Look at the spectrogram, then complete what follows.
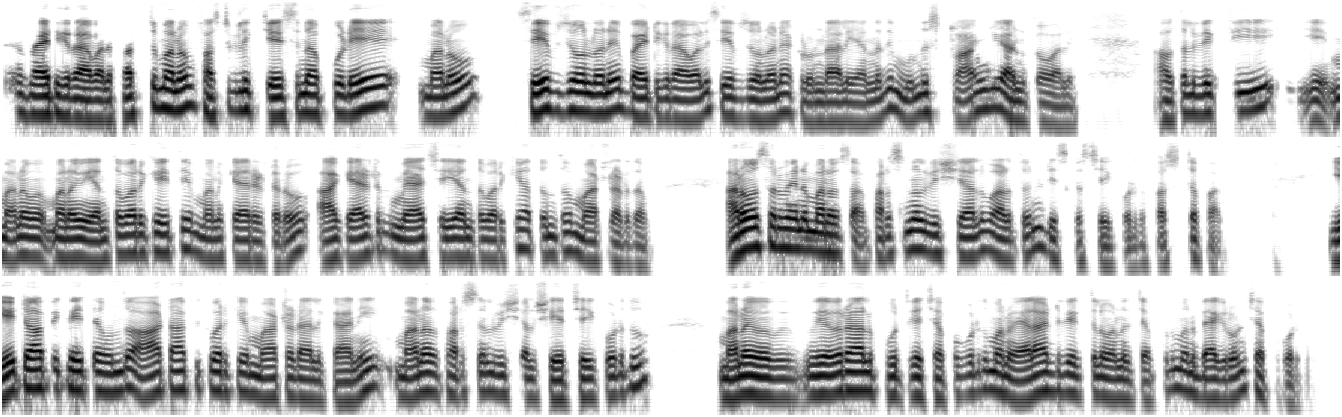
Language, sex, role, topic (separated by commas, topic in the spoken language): Telugu, male, guest, కొత్తగా పరిచయమైన వ్యక్తిపై నమ్మకం ఎలా ఏర్పడుతుంది?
